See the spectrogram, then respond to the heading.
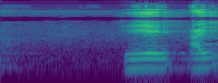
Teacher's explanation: കണ്ഠവും താലും കൂടെ ചേർന്നിട്ടാണ് ഏ ഐ എന്ന് ഉച്ചരിക്കുമ്പോൾ.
